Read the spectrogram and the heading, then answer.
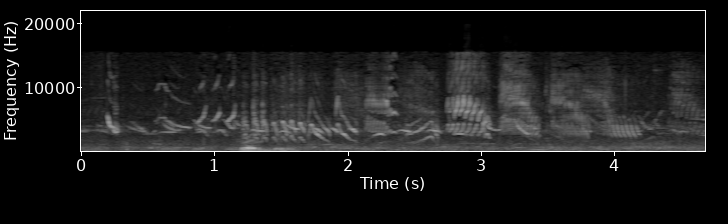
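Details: Brown towa towa (chestnut-bellied seed finch) singing race between two birds at a bird ground: rapid, high warbled phrases and sweet twittering whistles, with a man's voice breaking in partway through.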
